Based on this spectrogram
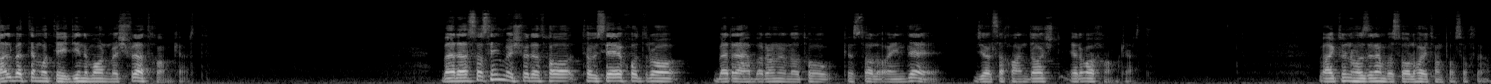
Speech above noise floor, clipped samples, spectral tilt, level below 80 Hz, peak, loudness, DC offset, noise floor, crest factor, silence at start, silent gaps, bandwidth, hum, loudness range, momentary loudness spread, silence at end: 33 dB; under 0.1%; -6 dB/octave; -56 dBFS; -8 dBFS; -26 LUFS; under 0.1%; -59 dBFS; 18 dB; 0 s; none; 13.5 kHz; none; 8 LU; 15 LU; 0 s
